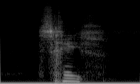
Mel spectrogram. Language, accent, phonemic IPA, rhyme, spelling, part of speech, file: Dutch, Netherlands, /sxeːf/, -eːf, scheef, adjective / noun, Nl-scheef.ogg
- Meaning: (adjective) 1. crooked, not level or straight 2. weird, not right; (noun) shive, i.e. fragment of the woody core of flax or hemp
